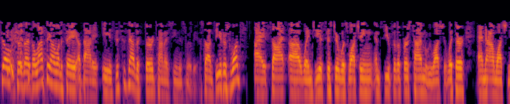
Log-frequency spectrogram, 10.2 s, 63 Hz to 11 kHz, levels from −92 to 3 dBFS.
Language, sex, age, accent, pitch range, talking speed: English, male, 30-49, American, 110-150 Hz, 310 wpm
